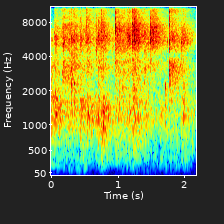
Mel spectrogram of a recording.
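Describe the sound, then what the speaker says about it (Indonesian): A classroom of students claps for a classmate, a brief ragged patter of hands at moderate volume that fades slightly toward the end. "Tepuk tangan buat Akbar."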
